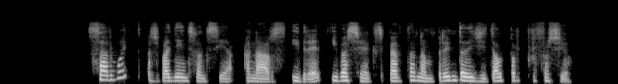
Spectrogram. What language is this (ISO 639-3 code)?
cat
